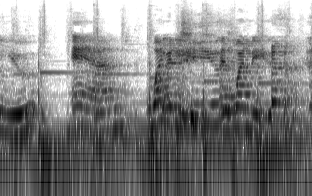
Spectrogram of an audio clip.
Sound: laughs

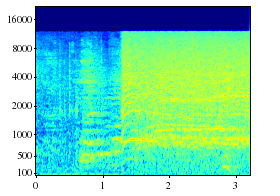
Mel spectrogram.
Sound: cheers

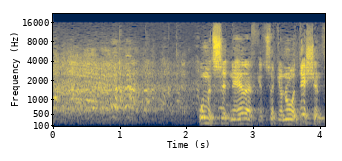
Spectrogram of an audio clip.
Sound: audience laughs

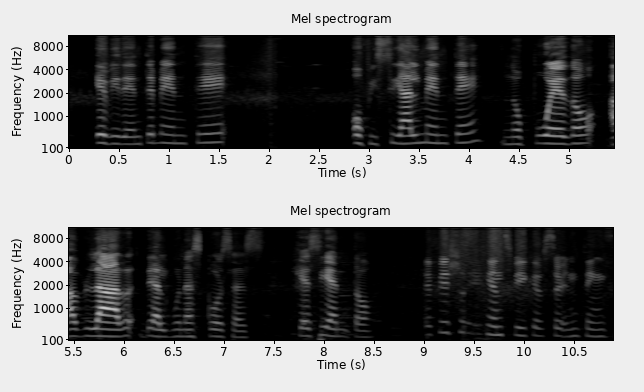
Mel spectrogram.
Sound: Spanish

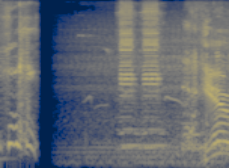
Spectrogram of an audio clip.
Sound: giggles; car horn honks

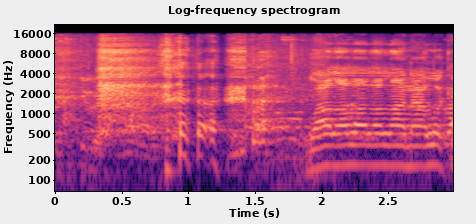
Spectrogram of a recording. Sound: laughs

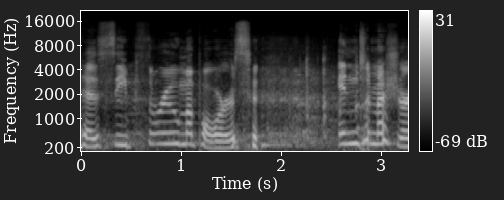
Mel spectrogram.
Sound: crowd laughing

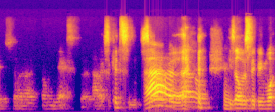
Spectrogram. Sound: chuckles

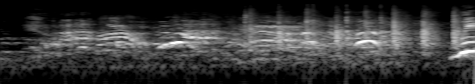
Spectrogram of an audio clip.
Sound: audience laughing and clapping

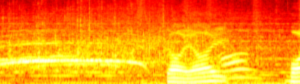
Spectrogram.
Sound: applause

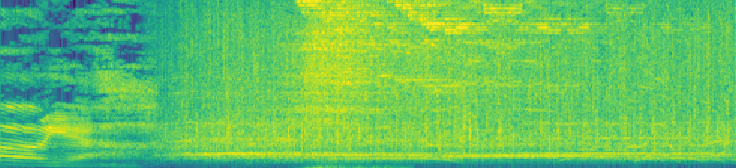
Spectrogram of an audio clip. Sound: audience cheering and applauding

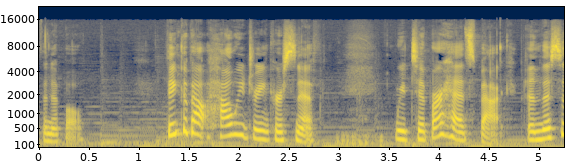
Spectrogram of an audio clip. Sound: sniffs

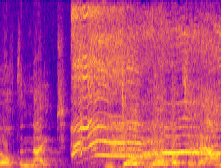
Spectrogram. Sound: squealing

